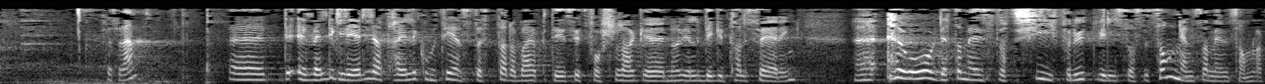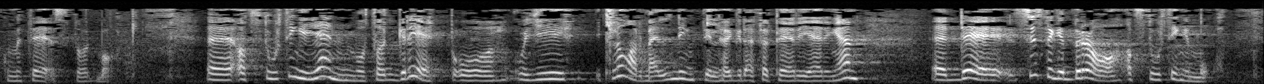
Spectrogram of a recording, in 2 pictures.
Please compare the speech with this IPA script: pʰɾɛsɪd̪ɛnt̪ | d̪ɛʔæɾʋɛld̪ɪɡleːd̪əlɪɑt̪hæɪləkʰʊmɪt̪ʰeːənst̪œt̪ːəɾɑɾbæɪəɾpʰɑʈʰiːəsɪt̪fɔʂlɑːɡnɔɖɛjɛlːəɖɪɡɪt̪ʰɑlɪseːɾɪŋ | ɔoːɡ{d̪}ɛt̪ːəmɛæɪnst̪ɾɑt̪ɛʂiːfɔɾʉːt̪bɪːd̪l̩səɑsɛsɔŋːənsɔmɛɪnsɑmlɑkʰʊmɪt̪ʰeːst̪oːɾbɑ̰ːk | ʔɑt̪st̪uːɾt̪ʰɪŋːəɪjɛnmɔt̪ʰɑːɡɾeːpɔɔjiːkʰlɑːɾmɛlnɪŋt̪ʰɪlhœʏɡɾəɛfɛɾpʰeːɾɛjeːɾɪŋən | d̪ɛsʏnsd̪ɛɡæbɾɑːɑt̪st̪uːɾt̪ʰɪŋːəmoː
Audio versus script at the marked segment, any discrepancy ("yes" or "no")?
no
